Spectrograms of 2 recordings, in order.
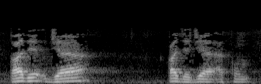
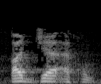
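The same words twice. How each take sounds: First: "قد جاءكم" with a distinct, released dal before the jim; clear articulation. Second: "قد جاءكم" with the dal swallowed into a doubled jim, qajja'akum; merged dal. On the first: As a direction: sound the d of "قد" fully, qad jaa'akum. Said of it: "القراءة المشهورة هي بالتحقيق". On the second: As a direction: run "قد" straight into "جاءكم" as qaj-jaa'akum, no d sound. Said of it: "أدغم الدال". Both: Shown as a demonstration.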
